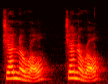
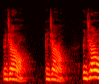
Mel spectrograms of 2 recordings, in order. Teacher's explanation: my tongue is moving for the n and it's moving for the L so when I say in general my tongue moved three times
